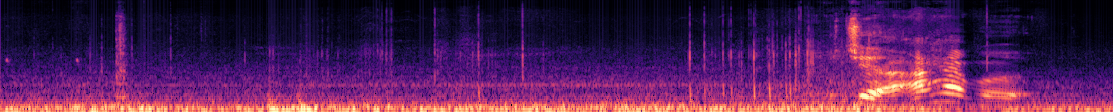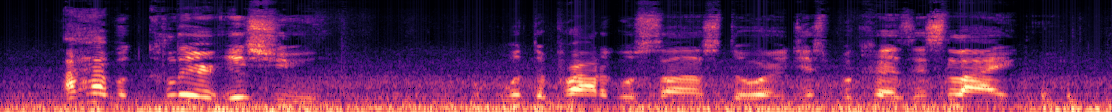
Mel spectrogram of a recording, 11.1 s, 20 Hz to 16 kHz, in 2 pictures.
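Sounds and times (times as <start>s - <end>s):
line of heavy trucks rumbling in traffic: 0.0s - 11.1s
speech: 4.3s - 5.3s, 5.9s - 7.3s, 8.1s - 10.9s.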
